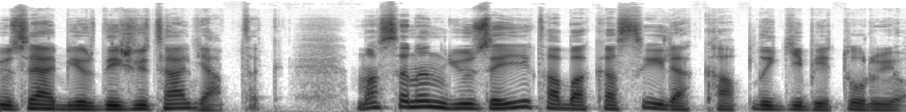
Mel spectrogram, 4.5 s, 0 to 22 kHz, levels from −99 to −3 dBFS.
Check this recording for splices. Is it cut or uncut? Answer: cut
